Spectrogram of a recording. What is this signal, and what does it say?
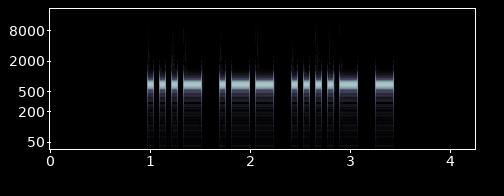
Morse code, heard as a keyed tone, about 20 wpm, 700 Hz. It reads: VW4T
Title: Four Challenging Letter-Number Combinations 20wpm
